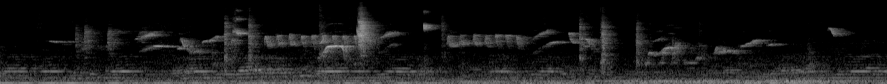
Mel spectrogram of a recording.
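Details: White-rumped shama song played as a lure to make birds sing: a varied, continuous stream of whistled slurs, rising and falling notes and sharp clicks, with a low hum underneath.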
